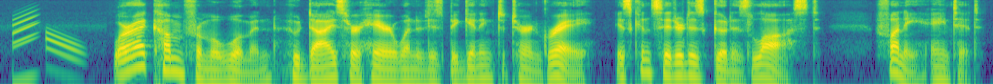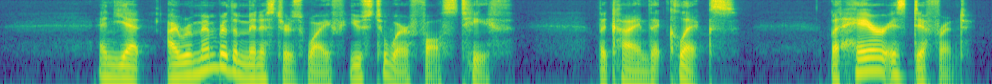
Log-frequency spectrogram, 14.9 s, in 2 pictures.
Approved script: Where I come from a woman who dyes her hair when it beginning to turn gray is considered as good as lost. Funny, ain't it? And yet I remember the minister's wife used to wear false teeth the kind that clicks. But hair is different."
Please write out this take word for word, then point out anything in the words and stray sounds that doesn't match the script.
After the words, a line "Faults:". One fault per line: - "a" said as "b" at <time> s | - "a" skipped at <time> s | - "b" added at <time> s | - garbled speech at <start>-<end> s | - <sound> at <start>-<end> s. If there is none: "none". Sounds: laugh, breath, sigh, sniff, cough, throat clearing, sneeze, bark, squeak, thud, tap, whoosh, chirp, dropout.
Where I come from a woman who dyes her hair when it is beginning to turn gray is considered as good as lost. Funny, ain't it? And yet I remember the minister's wife used to wear false teeth the kind that clicks. But hair is different."
Faults:
- chirp at 0.1-0.7 s
- "is" added at 3.2 s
